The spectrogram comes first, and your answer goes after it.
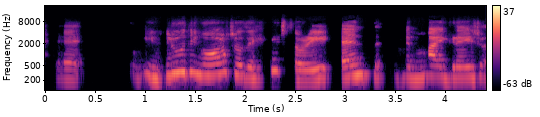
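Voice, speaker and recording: A woman's voice comes across somewhat breathy. She talks at a moderate pace with ordinary pitch variation. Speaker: gender studies academic. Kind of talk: online lecture discussion. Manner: halting, many fillers.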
